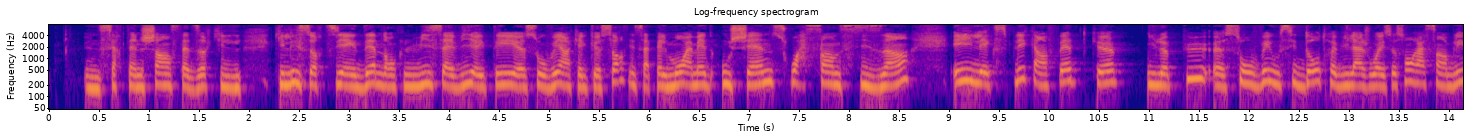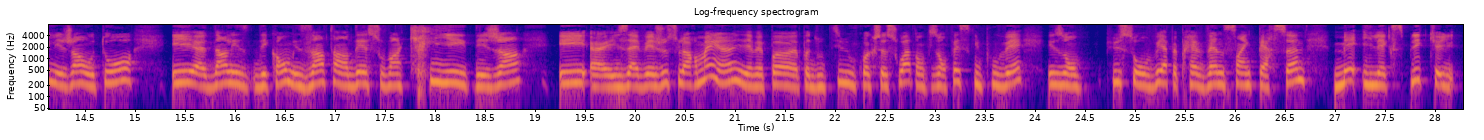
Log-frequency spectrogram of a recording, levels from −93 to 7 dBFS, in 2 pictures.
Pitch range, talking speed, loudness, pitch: 195-235 Hz, 200 wpm, -26 LUFS, 215 Hz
